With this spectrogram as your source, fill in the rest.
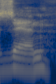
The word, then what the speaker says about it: Xen: period Mike went off my character's name is Zen here one of the characters and it's spelled Xen and I haven't added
